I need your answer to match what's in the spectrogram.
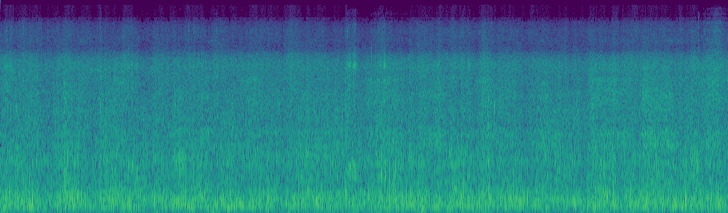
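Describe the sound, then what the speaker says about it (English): Fat bike rolling slowly along a cold snowy winter trail, a steady broadband rumble of tires and wind across the microphone, constant and close with no voices. "I love the sound of biking"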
